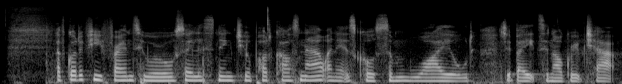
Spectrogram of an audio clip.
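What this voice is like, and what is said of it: British accent. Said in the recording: “accent. British is better.”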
